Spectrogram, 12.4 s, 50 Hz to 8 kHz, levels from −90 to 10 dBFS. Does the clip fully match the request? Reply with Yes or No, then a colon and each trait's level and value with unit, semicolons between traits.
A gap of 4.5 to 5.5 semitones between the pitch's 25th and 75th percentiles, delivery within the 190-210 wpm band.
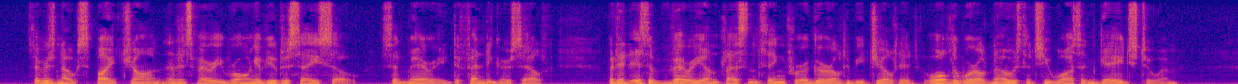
Yes: average, 5.2 semitones; average, 200 wpm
